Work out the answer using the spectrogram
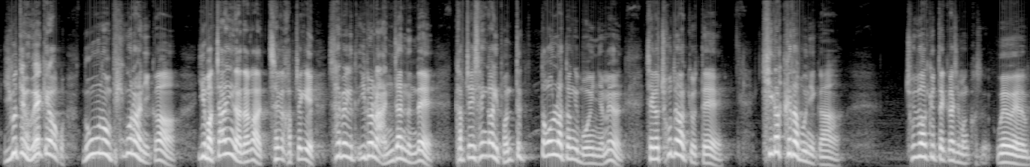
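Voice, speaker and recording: A man in his thirties preaching a sermon as a missionary, animated, acting out little scenes and then dropping to a quiet, intense tone. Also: high voice, a little fast. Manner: animated, acts out voices and crying, drops to quiet intensity.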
